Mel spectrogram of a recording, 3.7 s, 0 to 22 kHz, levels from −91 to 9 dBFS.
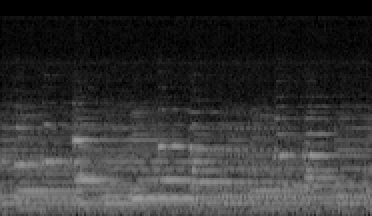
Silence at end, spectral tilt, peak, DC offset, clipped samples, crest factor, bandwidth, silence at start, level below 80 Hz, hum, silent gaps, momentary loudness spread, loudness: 0 s; -6.5 dB/octave; -20 dBFS; under 0.1%; under 0.1%; 16 dB; 16 kHz; 0 s; -62 dBFS; none; none; 6 LU; -36 LUFS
